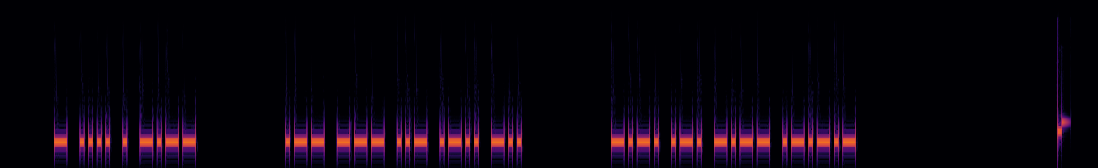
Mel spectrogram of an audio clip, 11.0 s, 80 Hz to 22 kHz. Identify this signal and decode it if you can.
Morse code, heard as a keyed tone, about 28 wpm, 700 Hz. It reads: THEY WOULD CRY.
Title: 3x Word-Spacing - Sentences from Top 500 Words - 28wpm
